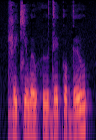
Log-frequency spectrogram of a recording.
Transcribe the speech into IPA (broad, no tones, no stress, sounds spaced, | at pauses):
ʐ e t͡ɕ e w ə u̯ h ɯ d e k o ɡ ɾ ɘ u̯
